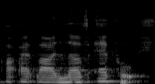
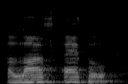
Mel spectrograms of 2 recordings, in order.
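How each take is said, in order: First: It is halting, with repeated hesitant starts. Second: It is smooth, without any hesitation.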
